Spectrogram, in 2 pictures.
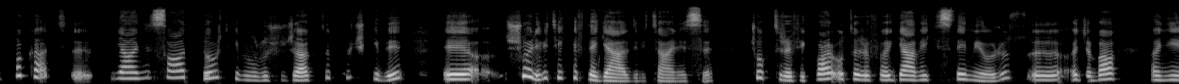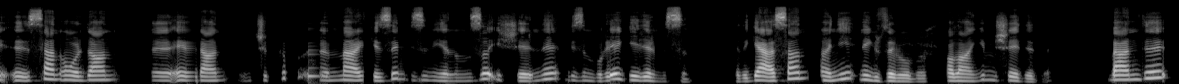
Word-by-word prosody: fakat, 395 Hz, -5 st, -1 dB, 0.2 s
ııı, 410 Hz, -1 st, -6 dB, 0.2 s
yani 275 Hz, +1 st, -1 dB
saat 315 Hz, +1 st, +1 dB
16.00 315 Hz, +3 st, -2 dB
gibi 260 Hz, -7 st, -10 dB
buluşacaktık. 195 Hz, -, -3 dB
15.00 315 Hz, +1 st, -11 dB
gibi, 240 Hz, +3 st, 0 dB, 0.4 s
eee, 235 Hz, 0 st, +8 dB, 0.3 s
şöyle 385 Hz, -, +3 dB
bir -, -, -2 dB
teklifle 295 Hz, -8 st, -1 dB
geldi 155 Hz, -4 st, 0 dB
bir 155 Hz, -, -21 dB
tanesi: 150 Hz, -1 st, -1 dB, 0.3 s
Çok 305 Hz, -1 st, -4 dB
trafik 185 Hz, -3 st, -2 dB
var, 250 Hz, +2 st, +5 dB
o 250 Hz, -, 0 dB
tarafa 210 Hz, -4 st, +1 dB
gelmek 210 Hz, 0 st, 0 dB
istemiyoruz, 215 Hz, -, 0 dB
ııı, 205 Hz, 0 st, +1 dB
acaba, 225 Hz, +4 st, +1 dB, 0.3 s
hani, 205 Hz, 0 st, -3 dB
eee, 185 Hz, -4 st, -2 dB
sen 235 Hz, +6 st, +3 dB
oradan, 210 Hz, +2 st, 0 dB, 0.3 s
eee, 190 Hz, -, -7 dB
evden 185 Hz, +1 st, -1 dB, 0.3 s
çıkıp, 200 Hz, +10 st, -11 dB, 0.2 s
ııı, 385 Hz, -, -5 dB
merkeze, 195 Hz, +4 st, 0 dB
bizim 195 Hz, 0 st, -2 dB
yanımıza, 165 Hz, +6 st, 0 dB
iş 215 Hz, -7 st, -8 dB
yerine, 195 Hz, -, -1 dB
bizim 185 Hz, -3 st, -7 dB
buraya 180 Hz, +11 st, +4 dB
gelir 195 Hz, -6 st, 0 dB
misin? 140 Hz, -3 st, 0 dB, 0.4 s
Ya 140 Hz, -, -10 dB
da -, -, -5 dB
"Gelsen, 195 Hz, -, +6 dB
hani, 200 Hz, +9 st, -1 dB
ne 220 Hz, -1 st, 0 dB
güzel 170 Hz, -3 st, +1 dB
olur." 140 Hz, -1 st, -5 dB
falan 165 Hz, -2 st, +2 dB
gibi 210 Hz, +1 st, -10 dB
bir -, -, -11 dB
şey 175 Hz, -5 st, -1 dB
dedi. 130 Hz, -3 st, -11 dB, 0.6 s
Ben 220 Hz, +1 st, +4 dB
de 295 Hz, +3 st, +3 dB
200 Hz, 140 wpm, -24 LUFS, 180-245 Hz, 0.6 s, eee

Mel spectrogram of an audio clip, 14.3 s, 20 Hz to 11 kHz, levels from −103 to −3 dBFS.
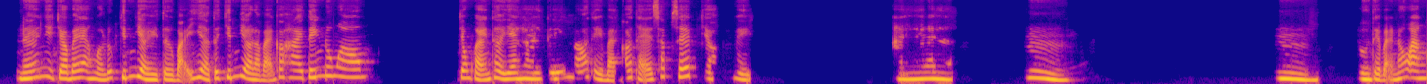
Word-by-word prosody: Nếu 255 Hz, +3 st, +3 dB
như 320 Hz, -2 st, -5 dB
cho 250 Hz, -2 st, +3 dB
bé 260 Hz, +2 st, +1 dB
ăn 260 Hz, -4 st, 0 dB
vào 210 Hz, -3 st, 0 dB
lúc 255 Hz, +2 st, -3 dB
9:00, 300 Hz, +1 st, +2 dB
thì 210 Hz, -2 st, +3 dB
từ 205 Hz, -2 st, 0 dB
7:00-9:00 260 Hz, -, -1 dB
là 200 Hz, -, 0 dB
bạn 200 Hz, +3 st, -3 dB
có 305 Hz, -, -4 dB
2 285 Hz, -2 st, -4 dB
tiếng, 295 Hz, +5 st, -1 dB
đúng 355 Hz, 0 st, -3 dB
hông? 305 Hz, -2 st, -1 dB, 0.9 s
Trong 275 Hz, -2 st, -2 dB
khoảng 215 Hz, -2 st, +1 dB
thời 245 Hz, -3 st, +1 dB
gian 240 Hz, +1 st, +3 dB
2 245 Hz, -1 st, +3 dB
tiếng 245 Hz, +6 st, -2 dB
đó 255 Hz, -, -6 dB
thì 225 Hz, -6 st, -1 dB
bạn 180 Hz, -2 st, -3 dB
có 270 Hz, -, -4 dB
thể 205 Hz, -7 st, -4 dB
sắp 325 Hz, +8 st, -6 dB
xếp 330 Hz, +1 st, +1 dB
cho 240 Hz, -2 st, -8 dB
cái 255 Hz, +1 st, -8 dB
việc 200 Hz, -, -1 dB, 1.5 s
À. -, -, +2 dB, 1.2 s
Ừm. 240 Hz, -8 st, +3 dB, 2.1 s
Ừm, 230 Hz, -6 st, +5 dB, 0.4 s
thường 220 Hz, -2 st, +5 dB
thì 215 Hz, -1 st, +1 dB
bạn 210 Hz, -, -2 dB
nấu 270 Hz, +5 st, 0 dB
ăn 270 Hz, -2 st, +1 dB
255 Hz, 175 wpm, -23 LUFS, 225-285 Hz, 2.1 s, Ừm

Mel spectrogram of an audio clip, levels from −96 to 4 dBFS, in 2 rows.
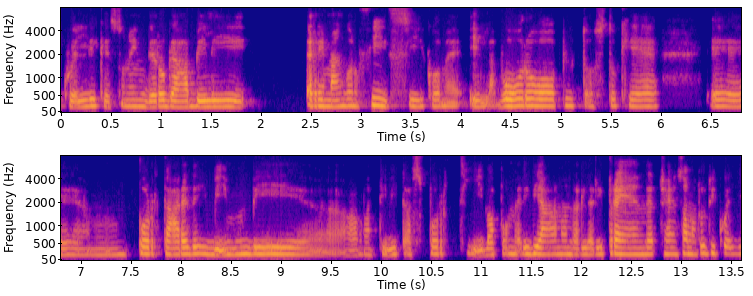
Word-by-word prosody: quelli 180 Hz, +3 st, +1 dB
che 180 Hz, -4 st, -5 dB
sono 185 Hz, -, -5 dB
inderogabili 175 Hz, 0 st, +2 dB, 0.5 s
rimangono 190 Hz, 0 st, +3 dB
fissi, 190 Hz, -2 st, -1 dB
come 185 Hz, -, -3 dB
il 90 Hz, +2 st, -2 dB
lavoro, 195 Hz, +1 st, +5 dB
piuttosto 195 Hz, -1 st, -6 dB
che, 185 Hz, -1 st, -2 dB, 0.4 s
ehm, 175 Hz, -1 st, -3 dB
portare 190 Hz, -1 st, +3 dB
dei 200 Hz, 0 st, +1 dB
bimbi 190 Hz, +1 st, +1 dB
a 155 Hz, -4 st, -9 dB
un'attività 175 Hz, +1 st, -6 dB
sportiva 200 Hz, +4 st, -4 dB
pomeridiana, 190 Hz, 0 st, 0 dB
andarli 185 Hz, -1 st, -2 dB
a -, -, +1 dB
riprende, 190 Hz, -1 st, +2 dB
cioè 190 Hz, -, -3 dB
insomma 190 Hz, 0 st, -1 dB
tutti 210 Hz, +2 st, -2 dB
quegli 200 Hz, -1 st, -5 dB
185 Hz, 115 wpm, -25 LUFS, 180-195 Hz, 0.5 s, lavoro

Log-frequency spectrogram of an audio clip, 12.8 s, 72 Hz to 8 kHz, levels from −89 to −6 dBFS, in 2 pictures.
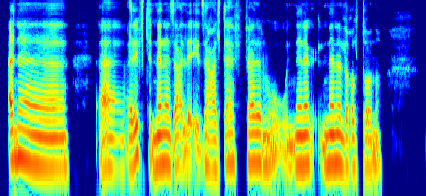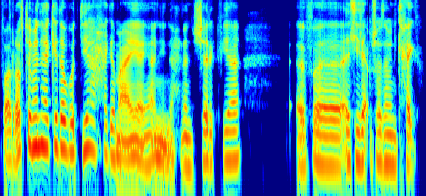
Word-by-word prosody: أنا 175 Hz, +2 st, +4 dB, 1.2 s
آآ 140 Hz, -1 st, -2 dB
عرفت 185 Hz, +7 st, -1 dB
إن 150 Hz, 0 st, -1 dB
أنا 160 Hz, 0 st, +3 dB
زعل -, -, -2 dB
زعَّلتها 150 Hz, +2 st, -3 dB, 0.2 s
فعلًا 160 Hz, -1 st, -1 dB
وإن 150 Hz, -, -4 dB
أنا 155 Hz, +1 st, +2 dB
إن 155 Hz, -, -2 dB
أنا 160 Hz, 0 st, +3 dB
اللي 150 Hz, -1 st, -1 dB
غلطانة، 145 Hz, -1 st, -5 dB, 0.7 s
فقرَّبت -, -, +1 dB
منها 240 Hz, 0 st, +6 dB
كده 230 Hz, -1 st, +3 dB
وبادّيها 215 Hz, +1 st, 0 dB
حاجة 200 Hz, -2 st, -2 dB
معايا 90 Hz, -, +4 dB
يعني 95 Hz, -, 0 dB
أن -, -, -2 dB
إحنا 150 Hz, +1 st, -4 dB
نشارك 165 Hz, +3 st, 0 dB
فيها، 175 Hz, +1 st, -1 dB, 0.8 s
آآ -, -, 0 dB
فقالِت 150 Hz, +1 st, +2 dB
لي: 170 Hz, -, +2 dB
"لأ، 170 Hz, -, +3 dB
مش -, -, -3 dB
عايزة 160 Hz, -1 st, 0 dB
منِّك 155 Hz, -2 st, -1 dB
حاجة." -, -, +2 dB
160 Hz, 155 wpm, -24 LUFS, 145-175 Hz, 1.2 s, منها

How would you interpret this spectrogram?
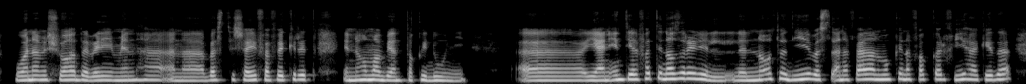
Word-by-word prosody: وأنا 200 Hz, +2 st, +2 dB
مش 210 Hz, 0 st, -2 dB
واخدة 205 Hz, -1 st, +2 dB
بالي 190 Hz, +1 st, 0 dB
منها، 200 Hz, +2 st, -1 dB
أنا 175 Hz, 0 st, -3 dB
بس 200 Hz, +3 st, -4 dB
شايفة 205 Hz, 0 st, 0 dB
فكرة 205 Hz, +2 st, -1 dB, 0.4 s
إن 190 Hz, 0 st, +1 dB
هم 210 Hz, +1 st, +4 dB
بينتقدوني 185 Hz, -2 st, -1 dB, 0.5 s
آآ، 185 Hz, 0 st, -1 dB
يعني 190 Hz, +1 st, +2 dB
أنتِ 225 Hz, +2 st, +3 dB
لفتِّ 255 Hz, +3 st, 0 dB
نظري 255 Hz, -1 st, +4 dB
لل 185 Hz, +1 st, -4 dB
للنقطة 210 Hz, +7 st, 0 dB
دي، 230 Hz, +3 st, +3 dB
بس 220 Hz, -1 st, -1 dB
أنا 215 Hz, 0 st, -1 dB
فعلًا 230 Hz, +1 st, +2 dB
ممكن 230 Hz, +1 st, +1 dB
أفكّر 225 Hz, 0 st, -4 dB
فيها 225 Hz, +1 st, -1 dB
كده، 220 Hz, +3 st, -1 dB
205 Hz, 160 wpm, -18 LUFS, 190-225 Hz, 0.5 s, هم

